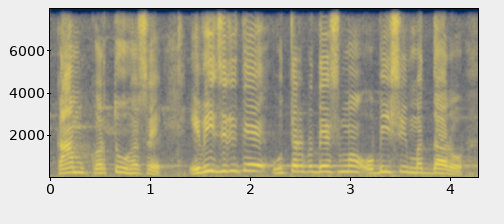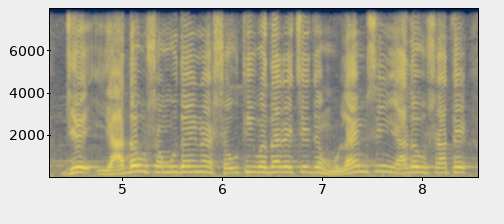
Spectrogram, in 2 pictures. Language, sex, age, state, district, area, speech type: Gujarati, male, 45-60, Gujarat, Junagadh, urban, spontaneous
